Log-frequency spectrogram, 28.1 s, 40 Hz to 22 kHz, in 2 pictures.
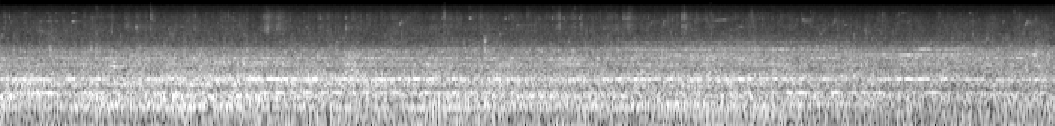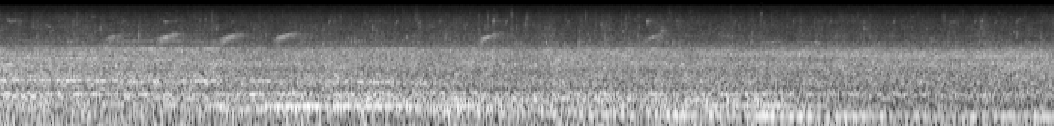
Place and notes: Wetlands area and elevated boardwalk, Heritage Park Trail, Smyrna, GA, USA - Next to the creek
A recording from a small observation platform overlooking Nickajack Creek. The mics were tied around a wooden support facing towards the creek. You can hear the faint sound of water as people walk the trail. A child moves in close to the recording rig, but thankfully nothing is disturbed.
[Tascam DR-100mkiii w/ Primo EM-272 omni mics]
Georgia, United States, 29 December 2020, 16:20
